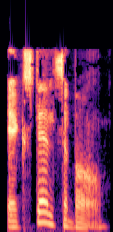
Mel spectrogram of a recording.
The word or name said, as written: extensibleness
